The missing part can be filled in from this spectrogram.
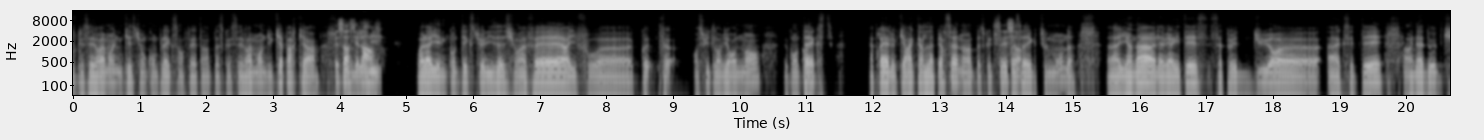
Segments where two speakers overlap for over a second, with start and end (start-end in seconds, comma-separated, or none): none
